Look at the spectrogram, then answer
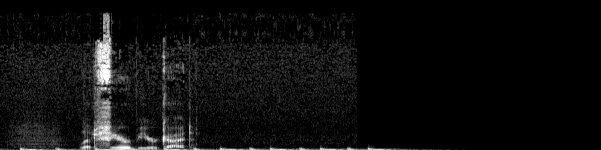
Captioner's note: breath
